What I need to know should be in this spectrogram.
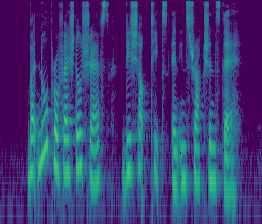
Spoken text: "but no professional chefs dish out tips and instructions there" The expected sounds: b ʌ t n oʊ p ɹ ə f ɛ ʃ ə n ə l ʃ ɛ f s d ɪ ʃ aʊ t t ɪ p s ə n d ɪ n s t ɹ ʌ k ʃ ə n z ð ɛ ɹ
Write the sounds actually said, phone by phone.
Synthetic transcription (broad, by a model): b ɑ t n oʊ p ɹ ə f ɛ ʃ ə n ə l ʃ ɛ f s d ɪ ʃ aʊ t t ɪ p s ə n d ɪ n s t ɹ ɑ k ʃ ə n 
